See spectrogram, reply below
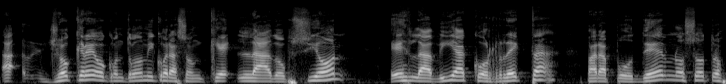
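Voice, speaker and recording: A male pastor with a Puerto Rican Spanish accent speaks in a fairly high voice, giving an earnest, conversational church talk full of asides before leading a closing prayer. Though set in a church hall, the sound is clean studio quality with no echo.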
